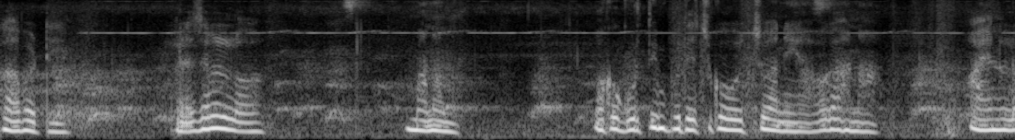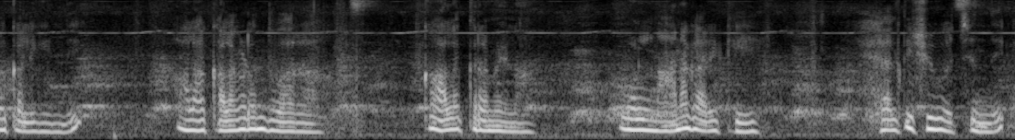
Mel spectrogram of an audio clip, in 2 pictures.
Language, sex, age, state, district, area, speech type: Telugu, female, 30-45, Andhra Pradesh, Nellore, rural, spontaneous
